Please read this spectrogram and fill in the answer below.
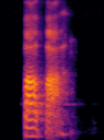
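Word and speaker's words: ba (八): And so, like in Chinese, you will say father, baba, right? And the number 8 is pronounced ba.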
